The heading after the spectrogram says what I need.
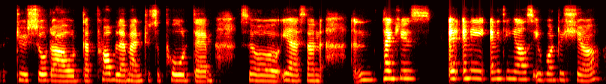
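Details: Adult woman speaking; normal fluent speech.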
